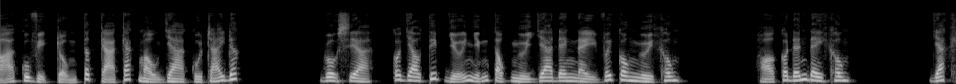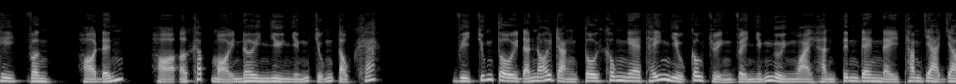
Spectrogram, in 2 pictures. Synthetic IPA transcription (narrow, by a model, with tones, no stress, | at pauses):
aː˧˩ku˧˩əvi˨˩k̚t͡ɕo̰˧˨nt̪ə˦˥t̚kaː˧˩kaː˦˥k̚ma˨˩wzaː˧ku˧˩ət͡ɕaː˨˦jɗə˦˥t̚ | ɣo˧si˧aː˧kɔ˨˦zaː˧wt̪i˦˥əp̚zɨ̰˧˥əɲɨ̰˧˥ŋt̪ə˨˩wk͡p̚ŋɨ˨˩əjzaː˧ɗɛ˧nna˨˩jvəː˨˦jkɔ˧nŋɨ˨˩əjxə˧wŋ͡m | hɔ̰˧˨kɔ˨˦ɗe˨˦nɗə˧jxə˧wŋ͡m | zaː˦˥k̚hi˧və˧ŋ | hɔ̰˧˨ɗe˨˦n | hɔ̰˧˨ʔəː˧˩xə˦˥p̚mɔ̰˧˨jnəː˧jɲɨ˧ɲɨ̰˧˥ŋt͡ɕʊ̰˧˩nt̪ə˨˩wk͡p̚xaː˦˥k̚ | vi˨˩t͡ɕʊ˨˦ŋ͡mt̪o˧jɗa̰ː˧˥nɔ˨˦jza˨˩ŋt̪o˧jxə˧wŋ͡mŋɛ˧t̪ʰə˨˦jɲi˨˩əwkə˧wt͡ɕwḭ˧˨ənve˨˩ɲɨ̰˧˥ŋːɨ˨˩əjŋwaː˨˩jɦa˨˩jŋ̟t̪i˧nɗɛ˧nna˨˩jt̪ʰaː˧mzaː˧zaː˧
